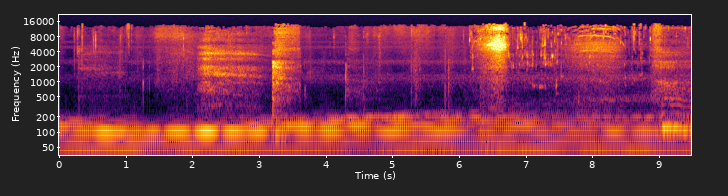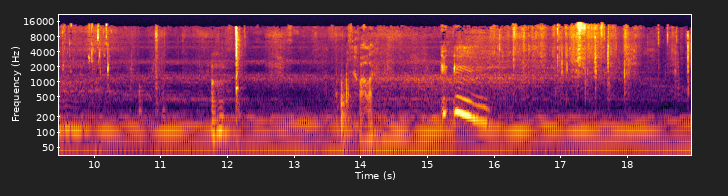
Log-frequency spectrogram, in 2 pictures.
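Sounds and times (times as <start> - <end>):
steady low room hum: 0.0 - 18.9
water pouring into a glass: 6.7 - 7.7
speech: 15.4 - 16.0.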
